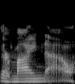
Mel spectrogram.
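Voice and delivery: mock whispered voice. Retelling a scene where a scary pale girl speaks: imitating a whisper. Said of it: "whispers, like".

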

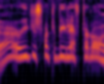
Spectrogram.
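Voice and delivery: put-on very high-pitched, weird Glaswegian accent. Describing the Lerman from Clone Wars, quote them in a weird Glaswegian accent. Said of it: "They got like this weird Glaswegian accent".

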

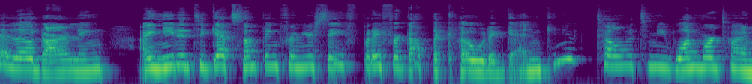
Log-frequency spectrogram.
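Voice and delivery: sweetest grandmotherly voice, very high-pitched. Explaining a way to get a safe code by phone, in the sweetest grandmotherly voice. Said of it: "put on your sweetest, grandmotherliest voice".

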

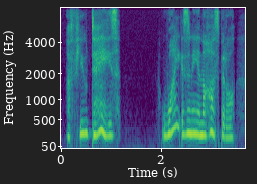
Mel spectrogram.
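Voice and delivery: desperation rising, desperate and urgent. Reading a woman's reply after hearing the man is ill, desperate. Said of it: "New desperation blossomed in her voice".

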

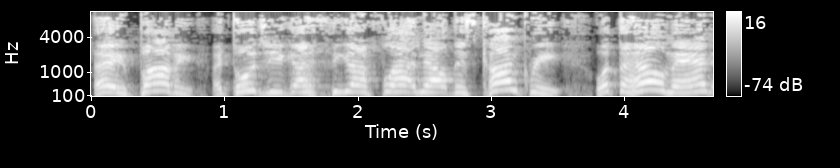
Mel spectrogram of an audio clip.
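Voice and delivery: loud, macho, manly tough-guy construction-worker voice. Retelling a comedian's bit about a construction worker: imitating a very manly construction worker. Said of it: "construction worker that's real manly".

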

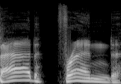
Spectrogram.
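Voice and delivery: put-on computer voice. Retelling a scene to a co-host, quoting Vendetta in Vendetta's computer voice. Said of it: "says in the computer voice".

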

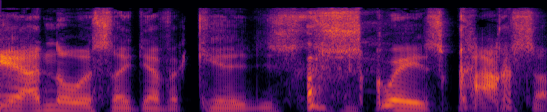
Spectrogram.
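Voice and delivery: sleepy, bored host voice, nodding off. Retelling how he answers guests on his show: Joey Diaz impression. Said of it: "he's like".

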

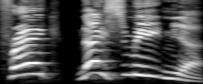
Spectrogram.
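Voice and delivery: pitched-way-up, loud call across a room. Retelling a bank encounter where a famous man calls out his name, retelling a loud call. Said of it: "to the whole bank".

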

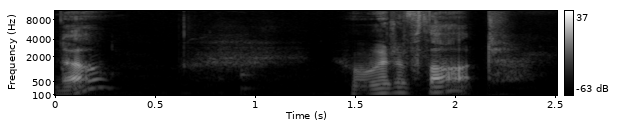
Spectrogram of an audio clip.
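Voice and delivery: sassy, very high, loud. Narrating a scene, voicing Miski as she shakes her head and interjects: sassy Miski voice. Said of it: "the sass that Miski has".

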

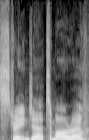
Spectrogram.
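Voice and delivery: weird, fake-sounding, put-on British accent. Showing how two words could rhyme: weird British voice. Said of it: "in a weird, uh, British voice".

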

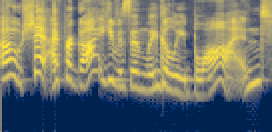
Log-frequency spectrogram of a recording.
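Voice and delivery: startled, high-pitched burst of shock. On a podcast, talking with another host, suddenly remembering something: shocked. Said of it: "It's the shock in my voice".

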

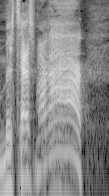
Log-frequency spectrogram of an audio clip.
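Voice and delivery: deliberate high-pitched yell. Retelling a yelled line from a scene: Gene Hackman yell. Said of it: "the way Gene Hackman would always yell it".

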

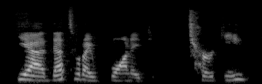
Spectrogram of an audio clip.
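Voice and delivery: play-acted, heavily laid-on sarcastic tone. Retelling a character's reply to another: imitating a sarcastic reply. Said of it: "Bill responds really sarcastically".

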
